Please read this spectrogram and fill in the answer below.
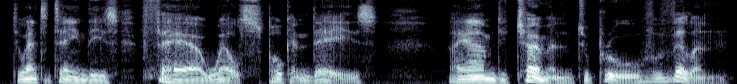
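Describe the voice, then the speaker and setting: Guy acting bitter deformed shakespeare villain, husky, slow, plotting and full of self-loathing. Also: deep voice, darkish tone, no echo, exaggerated voice. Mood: scheming.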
